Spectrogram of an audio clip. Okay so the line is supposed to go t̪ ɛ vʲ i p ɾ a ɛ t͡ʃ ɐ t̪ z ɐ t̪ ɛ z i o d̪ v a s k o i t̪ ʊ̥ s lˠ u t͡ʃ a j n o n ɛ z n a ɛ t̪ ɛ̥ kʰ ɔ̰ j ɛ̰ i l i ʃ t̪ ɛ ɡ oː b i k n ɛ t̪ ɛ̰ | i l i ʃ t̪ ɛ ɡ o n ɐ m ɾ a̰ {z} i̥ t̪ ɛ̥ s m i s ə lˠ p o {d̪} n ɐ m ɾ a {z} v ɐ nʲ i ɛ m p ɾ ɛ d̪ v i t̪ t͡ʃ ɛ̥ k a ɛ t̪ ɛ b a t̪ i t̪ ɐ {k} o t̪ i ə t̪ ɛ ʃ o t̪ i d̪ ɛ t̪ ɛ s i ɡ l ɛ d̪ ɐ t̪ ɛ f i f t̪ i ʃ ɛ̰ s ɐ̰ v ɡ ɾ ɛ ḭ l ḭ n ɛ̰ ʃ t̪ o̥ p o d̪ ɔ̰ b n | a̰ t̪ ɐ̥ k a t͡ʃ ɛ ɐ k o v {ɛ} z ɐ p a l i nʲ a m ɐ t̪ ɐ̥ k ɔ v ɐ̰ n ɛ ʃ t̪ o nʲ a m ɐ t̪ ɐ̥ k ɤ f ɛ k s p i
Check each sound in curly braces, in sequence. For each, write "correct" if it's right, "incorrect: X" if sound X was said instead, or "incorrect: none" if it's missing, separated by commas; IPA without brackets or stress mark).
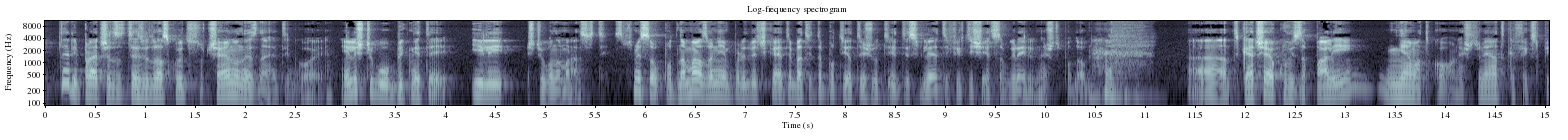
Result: correct, incorrect: t̪, correct, incorrect: p, incorrect: i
